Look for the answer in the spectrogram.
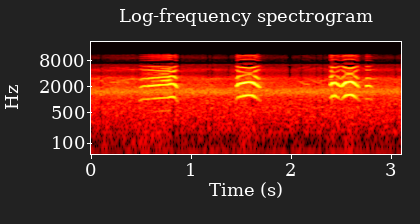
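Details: Bald eagle at the Decorah nest on the morning of 13 May 2018: three separate drawn-out, wavering, slightly rising-and-falling whistled notes about a second apart, over steady background hiss.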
